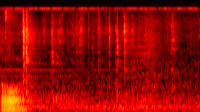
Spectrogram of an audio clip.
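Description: A man's brief "Oh", then quiet with a few faint clicks of a metal colander of chopped eggplant being lifted from a bowl.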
